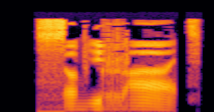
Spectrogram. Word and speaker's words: Собирать: The stress in. Собирать. Собирать is on the second syllable.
